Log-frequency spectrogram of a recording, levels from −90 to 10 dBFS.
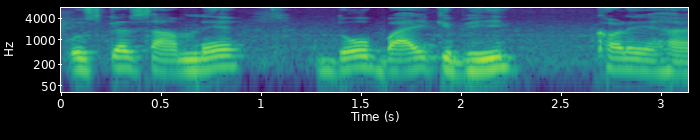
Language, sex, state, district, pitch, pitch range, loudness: Hindi, male, Jharkhand, Palamu, 145 Hz, 135-155 Hz, -14 LUFS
